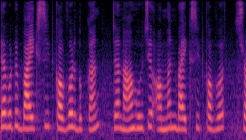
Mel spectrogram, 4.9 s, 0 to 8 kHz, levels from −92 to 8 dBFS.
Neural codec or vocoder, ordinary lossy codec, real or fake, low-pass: codec, 16 kHz, 0.8 kbps, ZipCodec; none; fake; none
